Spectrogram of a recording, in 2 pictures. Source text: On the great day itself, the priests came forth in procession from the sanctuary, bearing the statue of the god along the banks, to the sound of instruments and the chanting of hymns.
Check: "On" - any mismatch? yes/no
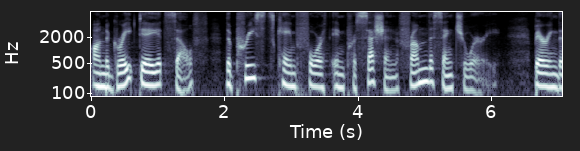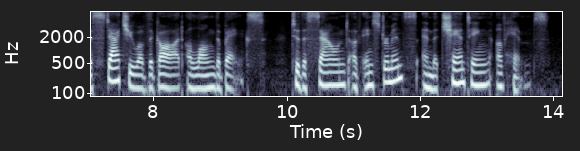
no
